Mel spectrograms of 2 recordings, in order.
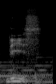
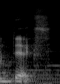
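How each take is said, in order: First: The word does not end with a ks sound. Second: The word ends with a ks sound. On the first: The speaker calls it right. "There you go" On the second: The speaker calls it wrong. "Don't don't pronounce it as you know dicks"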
